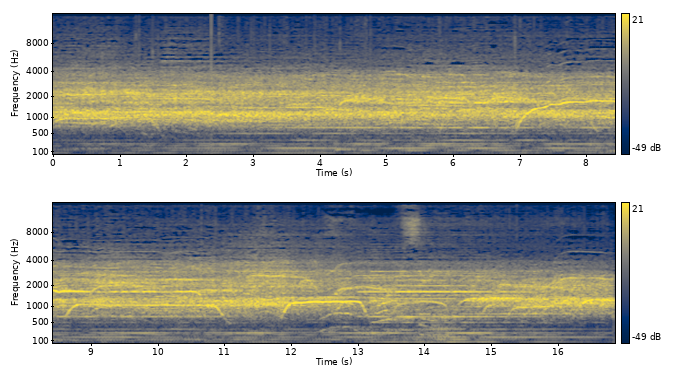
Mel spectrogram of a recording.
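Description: Live pop concert music in an arena, recorded from the audience, with the crowd screaming and cheering loudly over it throughout.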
